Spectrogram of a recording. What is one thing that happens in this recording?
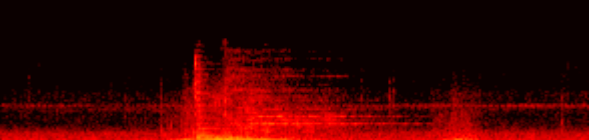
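A bright chime rings out with a deep boom.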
